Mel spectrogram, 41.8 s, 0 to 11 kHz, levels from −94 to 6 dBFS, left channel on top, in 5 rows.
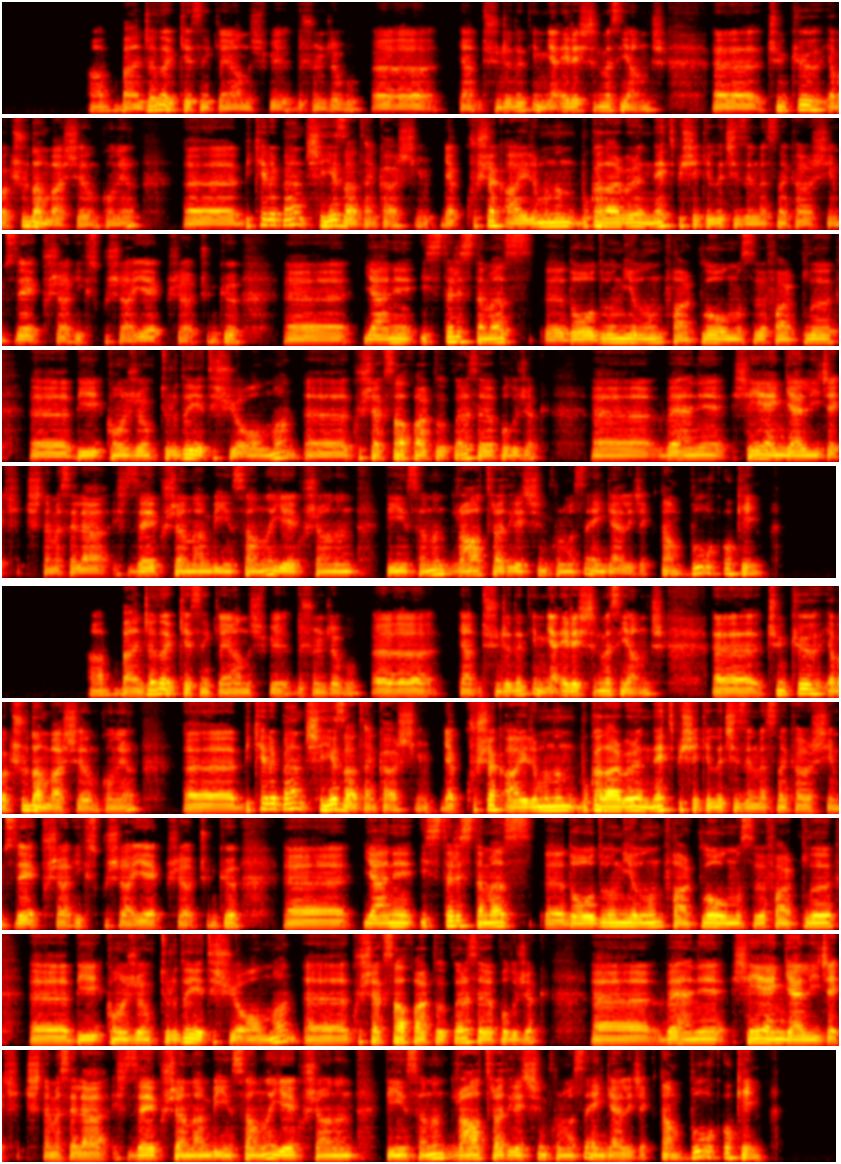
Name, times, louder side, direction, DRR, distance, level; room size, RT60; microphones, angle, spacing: voice 1, 0.9-9.7 10.2-21.9 22.2-30.5 31.0-41.2, right 4 dB, 70° right, 0.9 m, -25 dB
6.0 x 2.9 x 2.7 m
head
